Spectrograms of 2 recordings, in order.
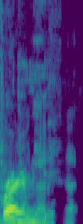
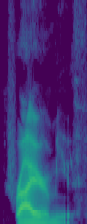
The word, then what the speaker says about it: Freiermuth: Freiermuth. – How is that? – Freiermuth. – Freiermuth.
